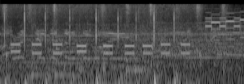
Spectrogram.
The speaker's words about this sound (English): this phone call has been leaked to us. This might explain it.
